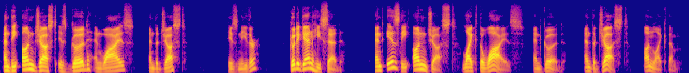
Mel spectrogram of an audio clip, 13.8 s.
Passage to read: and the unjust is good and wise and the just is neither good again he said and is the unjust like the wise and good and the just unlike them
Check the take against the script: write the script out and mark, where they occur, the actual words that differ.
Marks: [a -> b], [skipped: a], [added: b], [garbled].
and the unjust is good and wise and the just is neither good again he said and is the unjust like the wise and good and the just unlike them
